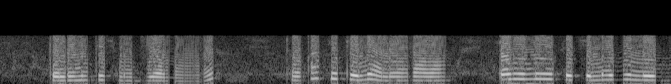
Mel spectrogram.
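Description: mu-law and A-law mixed up throughout: mu-law telephone speech is decoded as A-law, scrambling levels so the speech turns harsh and distorted while pauses fill with noise.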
